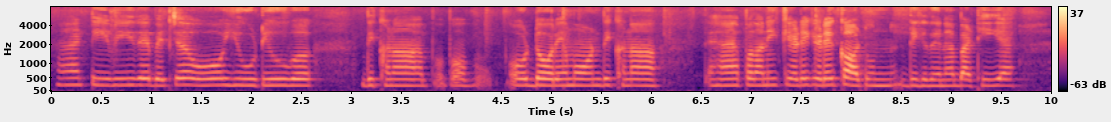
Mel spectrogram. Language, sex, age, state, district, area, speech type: Dogri, female, 18-30, Jammu and Kashmir, Samba, rural, spontaneous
